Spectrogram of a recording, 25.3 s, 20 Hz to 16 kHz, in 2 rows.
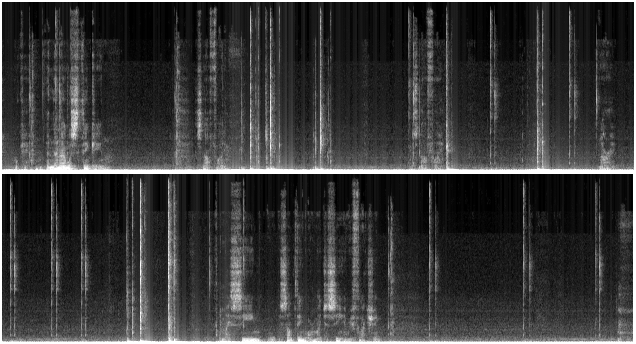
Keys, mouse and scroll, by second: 0.0 a, 5.3 ctrl+z, 5.7 ctrl+z, 6.7 ctrl+z, 8.5 click, 9.3 Tab, 11.0 Tab, 13.2-16.1 drag, 17.5-19.8 middle drag, 21.6 click.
